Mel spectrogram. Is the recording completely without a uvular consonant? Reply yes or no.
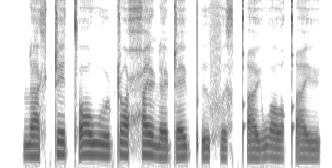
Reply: no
